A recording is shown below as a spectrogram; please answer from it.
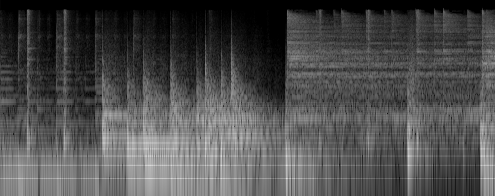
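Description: Acoustic drum kit being played: quick strokes on drums and cymbals, then a little past halfway a cymbal crash that rings on under a few more hits.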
